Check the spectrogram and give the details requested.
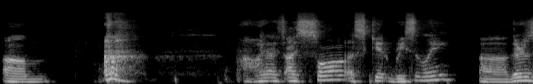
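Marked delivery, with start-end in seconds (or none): none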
